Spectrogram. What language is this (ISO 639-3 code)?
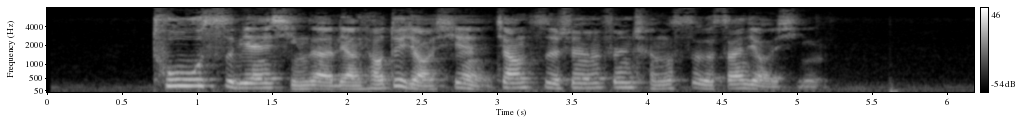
zho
